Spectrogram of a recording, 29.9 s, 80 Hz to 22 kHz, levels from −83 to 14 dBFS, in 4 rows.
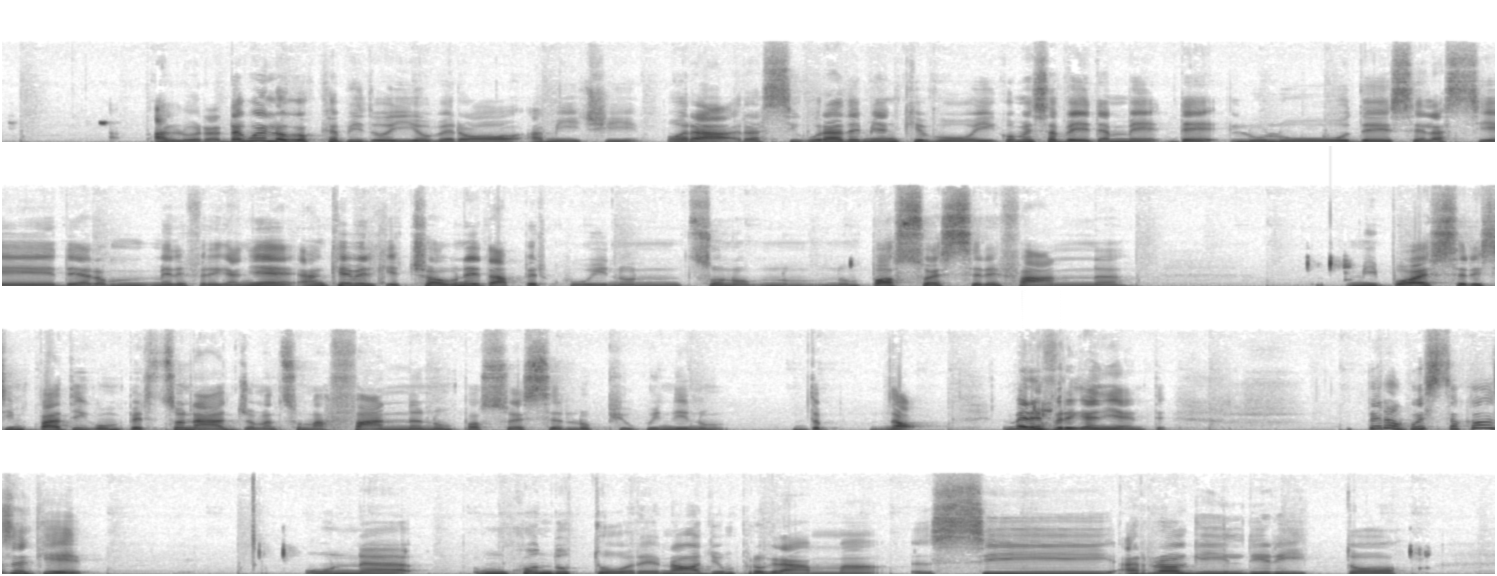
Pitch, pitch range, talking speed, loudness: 205 Hz, 185-230 Hz, 145 wpm, -18 LUFS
